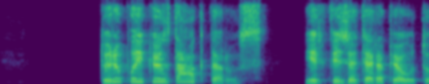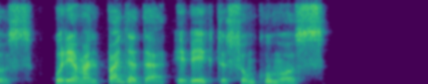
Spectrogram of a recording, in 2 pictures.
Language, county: Lithuanian, Panevėžys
